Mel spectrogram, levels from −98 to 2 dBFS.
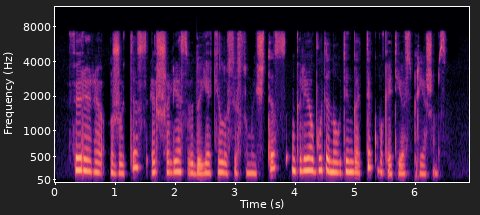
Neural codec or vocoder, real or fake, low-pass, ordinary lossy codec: none; real; 7.2 kHz; AAC, 64 kbps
